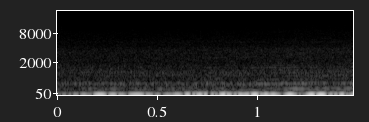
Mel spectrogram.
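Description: Honeybees buzz continuously during a warm-weather hive inspection, a dense close-up drone with a steady hum and shifting pitch, heard alone without talk.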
